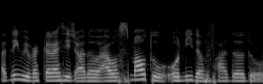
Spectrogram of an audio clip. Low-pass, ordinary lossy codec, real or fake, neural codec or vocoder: 7.2 kHz; none; real; none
